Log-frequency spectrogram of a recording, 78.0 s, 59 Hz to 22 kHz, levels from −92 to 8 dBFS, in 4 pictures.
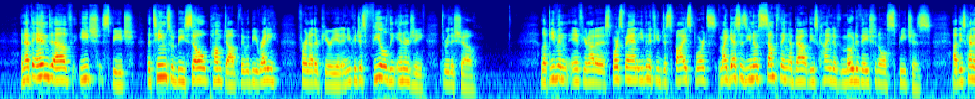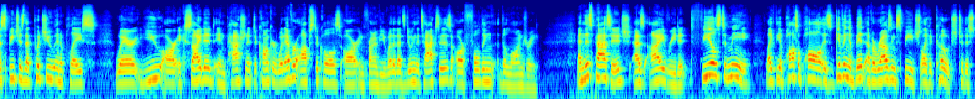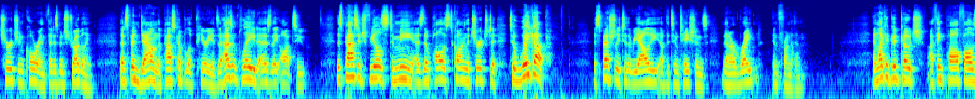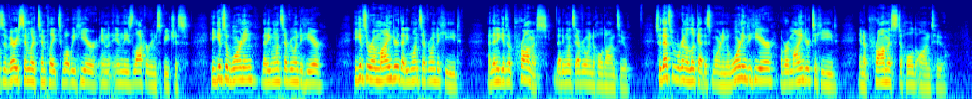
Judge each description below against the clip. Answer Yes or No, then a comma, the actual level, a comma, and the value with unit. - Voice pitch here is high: No, medium, 175 Hz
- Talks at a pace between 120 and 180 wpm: No, average, 195 wpm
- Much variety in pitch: No, average, 4.1 semitones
